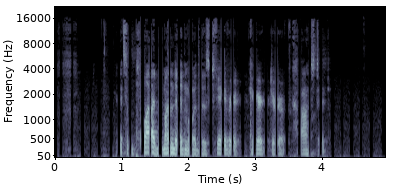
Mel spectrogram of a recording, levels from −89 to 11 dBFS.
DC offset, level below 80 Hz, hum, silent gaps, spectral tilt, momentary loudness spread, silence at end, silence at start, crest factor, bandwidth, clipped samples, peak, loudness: under 0.1%; -42 dBFS; none; none; -6 dB/octave; 15 LU; 0.9 s; 0.15 s; 22 dB; 16.5 kHz; under 0.1%; 0 dBFS; -20 LUFS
